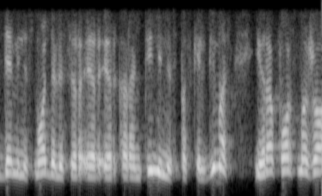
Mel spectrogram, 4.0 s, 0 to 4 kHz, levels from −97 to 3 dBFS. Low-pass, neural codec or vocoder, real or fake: 3.6 kHz; none; real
